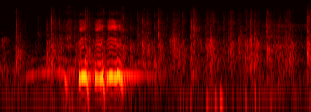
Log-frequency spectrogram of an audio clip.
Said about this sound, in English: Very tepid applause. Yeah. Wasn't that impressive?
